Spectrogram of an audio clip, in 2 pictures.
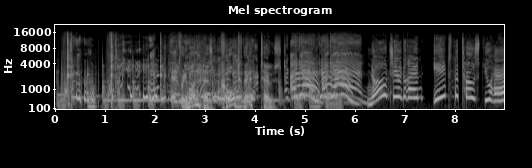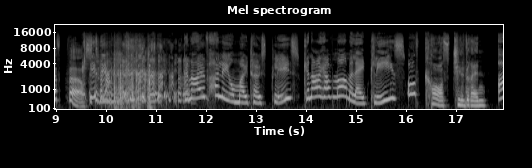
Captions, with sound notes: - Everyone has caught their toast. - (children calling out) Again! Again! - No, children! Eat the toast you have, first. - Can I have honey on my toast, please? - Can I have marmalade? - Of course, children!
